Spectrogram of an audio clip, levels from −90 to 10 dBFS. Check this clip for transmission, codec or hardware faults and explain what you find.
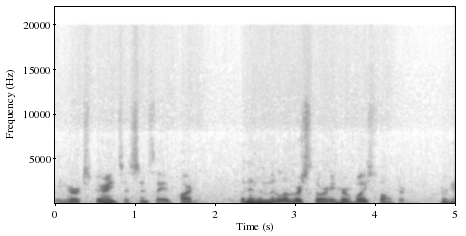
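The faults here are all processing damage from an over-aggressive noise suppressor. The room noise itself, sitting about 17 dB below the speech, is simply part of the recording.

Overdone noise removal runs through the whole clip. The reduction was set so strong that any frequency band close to the estimated noise level gets pushed almost to nothing. Between phrases the background collapses into near silence scattered with twinkling specks. The twinkling in the gaps separates this from an ordinary low noise floor, which would stay smooth.

Noise suppressor artifacts are also present throughout, with the steady background cut by about 18 dB. Because the suppressor decides band by band and frame by frame, the residual noise sinks in the pauses and swells back up under the speech. That pumping tied to speech activity marks it as suppressor behaviour, not a level problem in the room itself.

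Speech cut by the noise suppressor occurs at 0.0 to 0.54 s, 0.78 to 1.87 s and 3.73 to 4.44 s, with drops of about 12, 18 and 19 dB. Roughly 0.3 s, half a second and 0.3 s of sound are affected in those spans. The suppressor mistook parts of the speech for noise and lowered them along with it. Unlike the damage heard throughout, these are local losses: parts of words sound swallowed or faint.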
